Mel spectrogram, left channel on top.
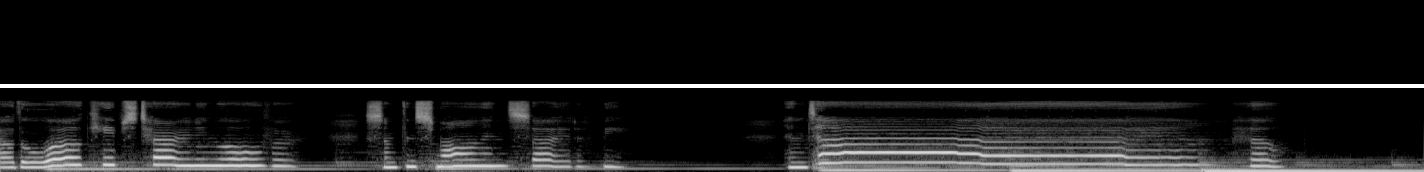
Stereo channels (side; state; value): left; silent; digital silence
